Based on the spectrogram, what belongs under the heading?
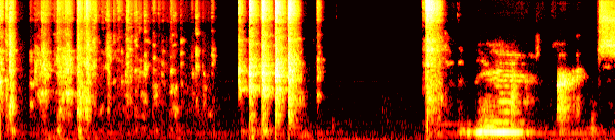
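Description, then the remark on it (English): Scraping and clinking against a bowl in quick repeated strokes, then a sharp clatter and a short wet pouring sound as egg yolk mixture is poured back into milk and cream for ice cream, a little spilled, with brief pauses between the bursts. “Pouring the yolk mixture back in, scraping my bowl, spilled a little.”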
